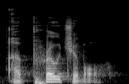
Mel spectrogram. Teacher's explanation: The first syllable is a relaxed sound, like cup and up. And the second vowel is the long O, like no and go.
